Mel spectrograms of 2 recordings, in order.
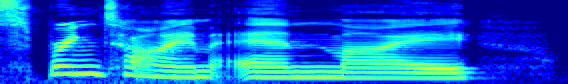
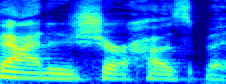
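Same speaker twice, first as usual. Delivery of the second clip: put-on very serious, solemn voice, lower; 5 semitones lower than usual. Retelling the inner voice about meeting a husband, imitating a very serious inner voice. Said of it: "it was very serious".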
